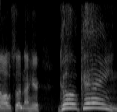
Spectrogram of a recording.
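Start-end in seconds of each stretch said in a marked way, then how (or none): 1.2-2.4 shrill, very high, loud yell. Retelling how a guy behind the speaker yelled out the window, retelling a man yelling. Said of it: "he's yelling out the window".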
